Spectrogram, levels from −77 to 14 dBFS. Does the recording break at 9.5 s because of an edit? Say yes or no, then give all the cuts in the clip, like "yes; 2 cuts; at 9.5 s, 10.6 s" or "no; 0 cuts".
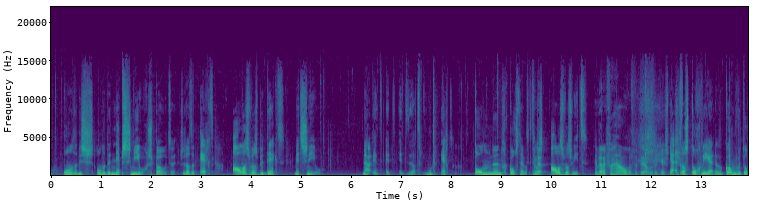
yes; 1 cut; at 9.5 s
